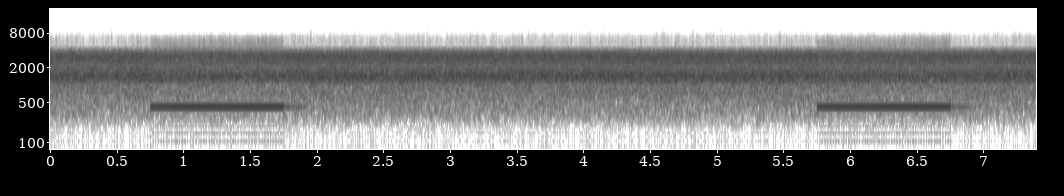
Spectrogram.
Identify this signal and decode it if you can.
Telephone call progress tone (single-tone plan, as in most of Europe), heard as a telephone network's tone, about 420 Hz, 1 s on and 4 s off, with phone line noise and room echo. Ringback tone.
